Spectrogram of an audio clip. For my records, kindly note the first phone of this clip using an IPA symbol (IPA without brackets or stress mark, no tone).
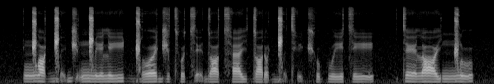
ŋ͡ǁ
